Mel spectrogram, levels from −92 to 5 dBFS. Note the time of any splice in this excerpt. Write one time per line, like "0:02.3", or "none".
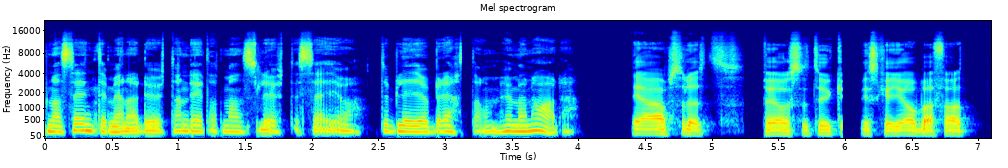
0:01.2
0:02.5
0:05.4
0:06.0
